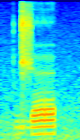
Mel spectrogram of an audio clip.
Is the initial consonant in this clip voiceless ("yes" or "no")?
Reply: no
